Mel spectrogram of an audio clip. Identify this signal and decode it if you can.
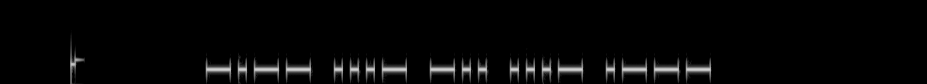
Morse code, heard as a keyed tone, about 15 wpm, 700 Hz. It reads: YVDVJ
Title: Code Groups - 5 Letters - 15wpm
